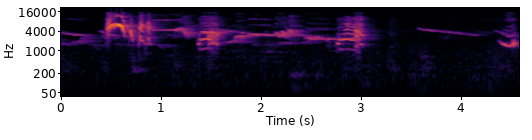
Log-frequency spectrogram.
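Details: Oriental magpie-robin delivering ciblek and sogon mimicry: harsh high chatter, a wavering whistle gliding downward, rattling buzzy notes, a brief silence, then a lone thin descending whistle and a last short chirp.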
